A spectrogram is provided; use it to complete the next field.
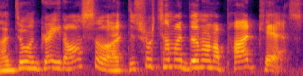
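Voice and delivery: puppet voice, very high. Puppet guest answering the podcast host on a first podcast, Indigo puppet voice. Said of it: "the first time we've had a puppet on the podcast".

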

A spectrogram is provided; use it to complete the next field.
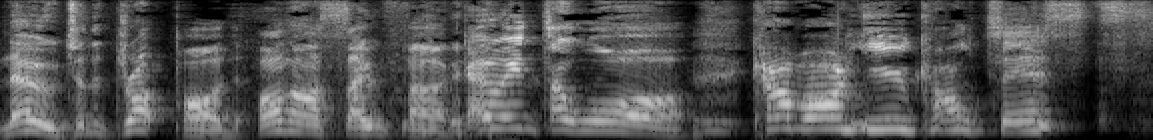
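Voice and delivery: shrill, very high, slow, drawn-out yell. Speaking to listeners from the living room, urging the cultists into war, shouting. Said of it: "I'm shouting at them".

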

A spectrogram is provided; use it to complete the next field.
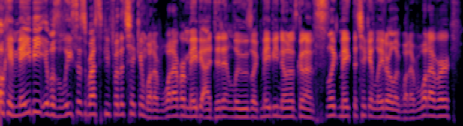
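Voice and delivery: ordinary talk, nothing marked

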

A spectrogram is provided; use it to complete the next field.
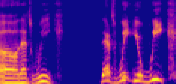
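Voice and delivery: scornful, dismissive younger-crowd voice. Imitating the new generation scoffing at crying at a movie: imitating the new generation. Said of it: "the new generation will be like".

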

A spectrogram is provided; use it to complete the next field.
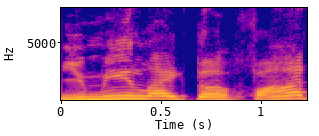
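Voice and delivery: mock shout. Retelling a friend shouting a question into a full room: imitating Pete shouting. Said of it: "so he shouts out in-".

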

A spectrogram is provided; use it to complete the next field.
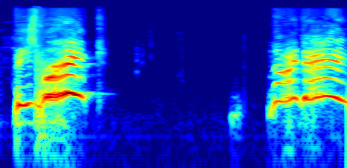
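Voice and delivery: very high, loud, booming, drawn-out fanboy shout. Imitating the way a wrestling promoter talks at live events: imitating Tony Khan's fanboy voice. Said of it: "Tony Khan sound like a fanboy".

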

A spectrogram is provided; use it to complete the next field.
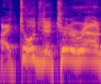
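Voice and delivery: very high shout, sounding far off. Game master voicing someone answering the party from out of sight: shouting back. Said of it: "You hear a voice shout back".

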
